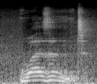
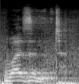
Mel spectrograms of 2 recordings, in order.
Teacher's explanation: The S makes the Z sound, and you must make the T sound.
